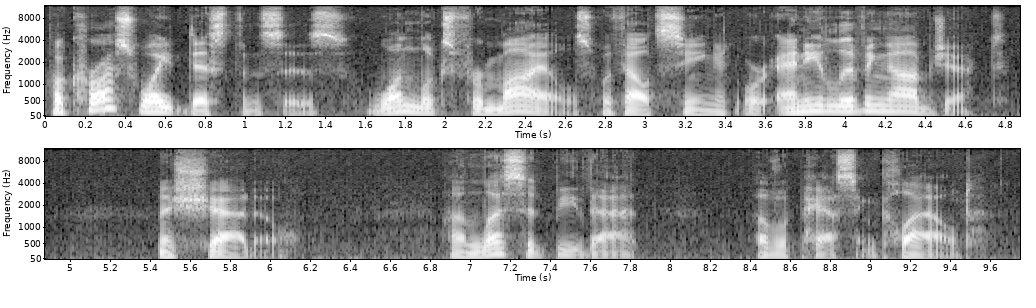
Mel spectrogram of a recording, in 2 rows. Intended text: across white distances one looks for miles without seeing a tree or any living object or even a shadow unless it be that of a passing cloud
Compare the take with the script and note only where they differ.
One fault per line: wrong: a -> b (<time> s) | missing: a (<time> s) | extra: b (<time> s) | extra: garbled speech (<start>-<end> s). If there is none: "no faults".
missing: tree (3.5 s)
missing: or even (4.8 s)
